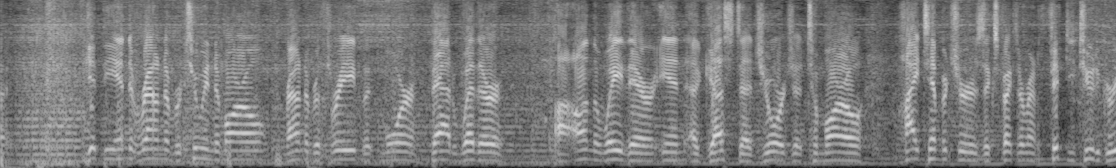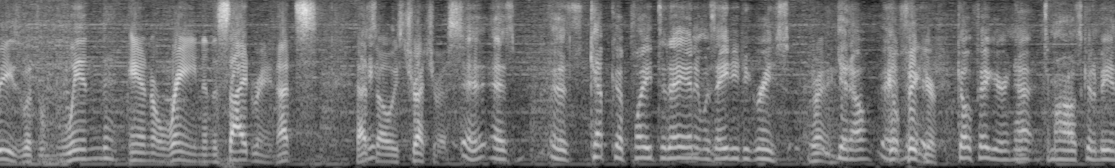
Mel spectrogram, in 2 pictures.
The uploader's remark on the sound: Live at the Suoerbook at the Westgate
